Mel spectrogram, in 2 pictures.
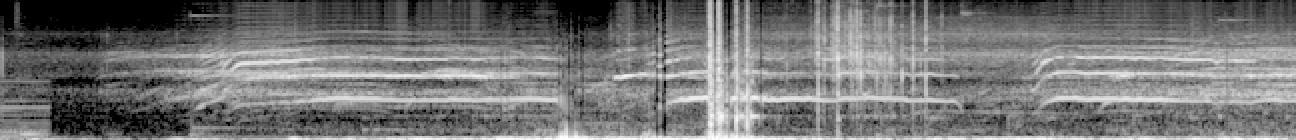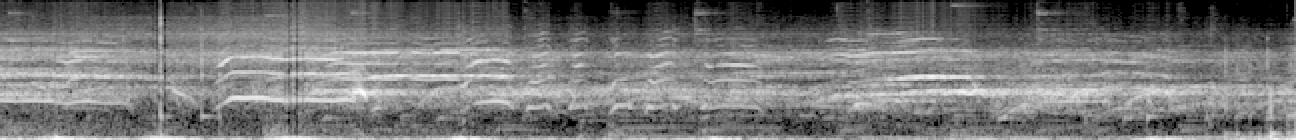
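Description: Riders screaming hysterically through a ride's drop in the dark: several long, high-pitched screams held and wavering together, broken by a couple of sharp bangs about three and a half to four seconds in.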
